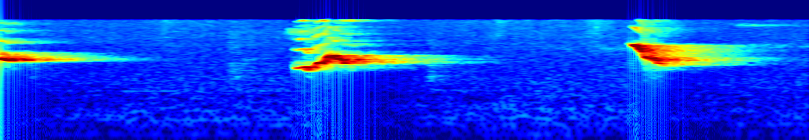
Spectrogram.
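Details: Pair of red-crested cardinals singing the classic four-note Bagé song; loud whistled notes sweeping down from high pitch, repeated about every one and a half seconds, three phrases in all.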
